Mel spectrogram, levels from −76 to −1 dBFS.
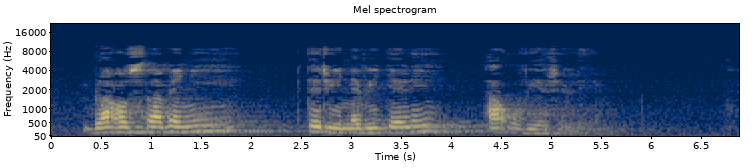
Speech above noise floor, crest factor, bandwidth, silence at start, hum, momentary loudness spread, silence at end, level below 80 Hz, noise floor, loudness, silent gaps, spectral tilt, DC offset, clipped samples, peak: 31 dB; 20 dB; 12 kHz; 0.35 s; none; 22 LU; 1.3 s; -58 dBFS; -53 dBFS; -22 LUFS; none; -5 dB/octave; under 0.1%; under 0.1%; -4 dBFS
